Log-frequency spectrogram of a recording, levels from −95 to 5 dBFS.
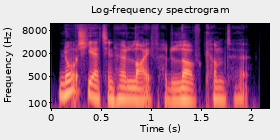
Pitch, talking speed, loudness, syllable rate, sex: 125 Hz, 275 wpm, -18 LUFS, 5.3 syllables/s, male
